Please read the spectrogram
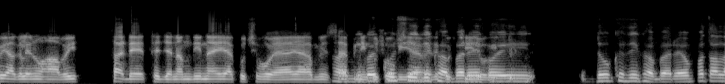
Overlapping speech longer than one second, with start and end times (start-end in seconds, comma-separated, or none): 3.4-5.0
